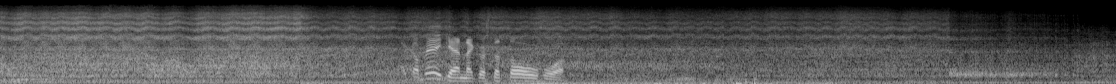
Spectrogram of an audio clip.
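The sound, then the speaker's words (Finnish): A bale wrapper on a field lifts a hay bale onto rollers and spins it while wrapping plastic around it, with a steady, droning mechanical hum and engine-like whir throughout, while a man briefly speaks over it. “Ja sitten, sitten nostetaan paali tuommoisten rullien päälle ja siinä se paali pyörii ja muovia lähdetään käärimään sen ympäri.”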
